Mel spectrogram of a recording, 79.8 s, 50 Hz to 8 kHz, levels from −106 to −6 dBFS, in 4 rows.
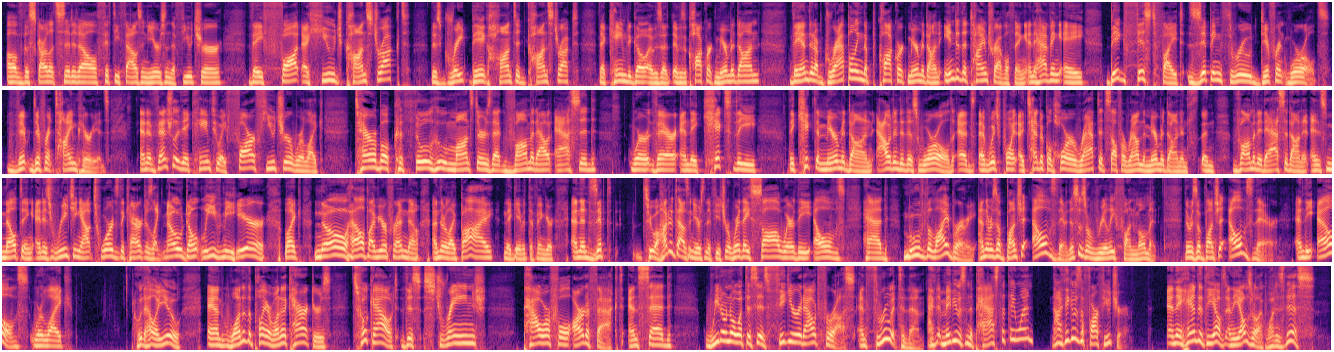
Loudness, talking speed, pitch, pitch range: -16 LUFS, 195 wpm, 165 Hz, 145-190 Hz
